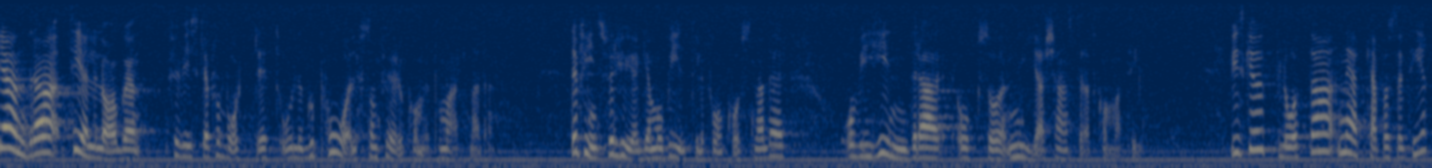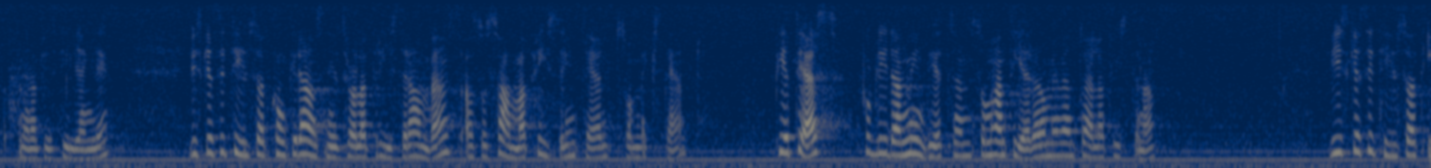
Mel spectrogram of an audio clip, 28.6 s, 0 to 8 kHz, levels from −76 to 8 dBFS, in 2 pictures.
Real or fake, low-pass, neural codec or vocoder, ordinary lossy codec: real; none; none; none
